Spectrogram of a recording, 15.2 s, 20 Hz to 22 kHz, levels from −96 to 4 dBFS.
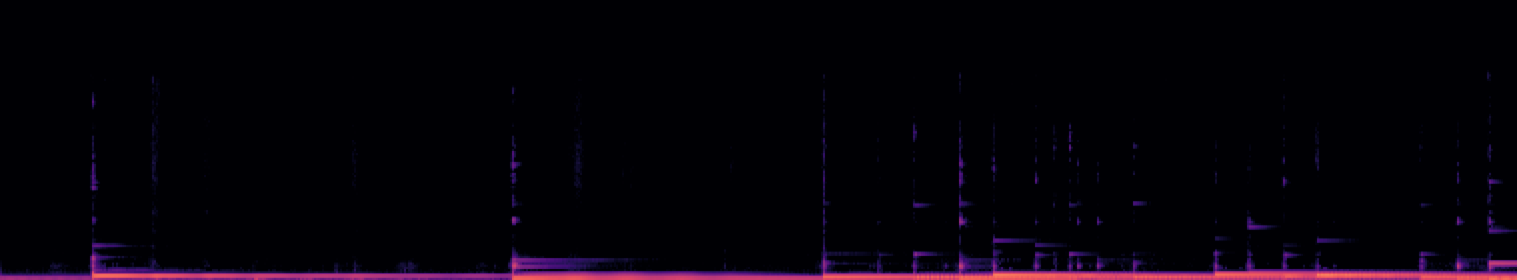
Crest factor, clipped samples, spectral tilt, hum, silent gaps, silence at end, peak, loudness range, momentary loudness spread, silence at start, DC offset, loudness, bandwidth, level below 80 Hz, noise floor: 16 dB; under 0.1%; -10 dB/octave; none; none; 0 s; -18 dBFS; 9 LU; 18 LU; 0 s; under 0.1%; -34 LUFS; 5.2 kHz; -56 dBFS; -55 dBFS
